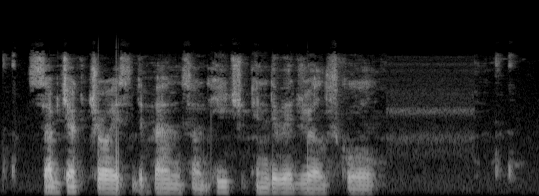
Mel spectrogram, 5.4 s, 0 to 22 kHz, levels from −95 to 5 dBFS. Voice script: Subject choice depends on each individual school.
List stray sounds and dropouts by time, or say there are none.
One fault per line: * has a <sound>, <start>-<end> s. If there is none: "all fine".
all fine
